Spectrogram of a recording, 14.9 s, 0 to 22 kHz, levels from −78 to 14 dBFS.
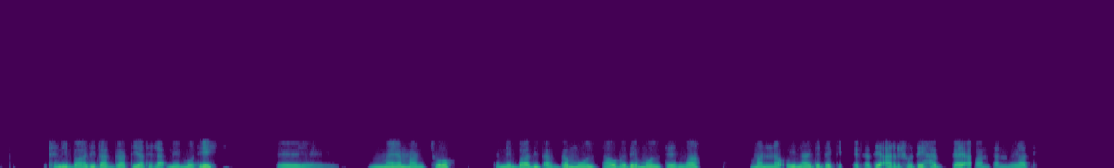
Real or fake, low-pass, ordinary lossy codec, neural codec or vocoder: fake; 3.6 kHz; Opus, 32 kbps; codec, 16 kHz, 0.8 kbps, ZipCodec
